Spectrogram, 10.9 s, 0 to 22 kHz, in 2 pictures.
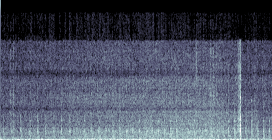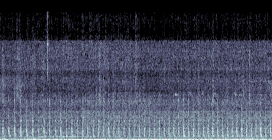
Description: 1997 Jeep TJ, 4.0L with 5peed manual. Started making a clicking sound after transfer case fluid change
